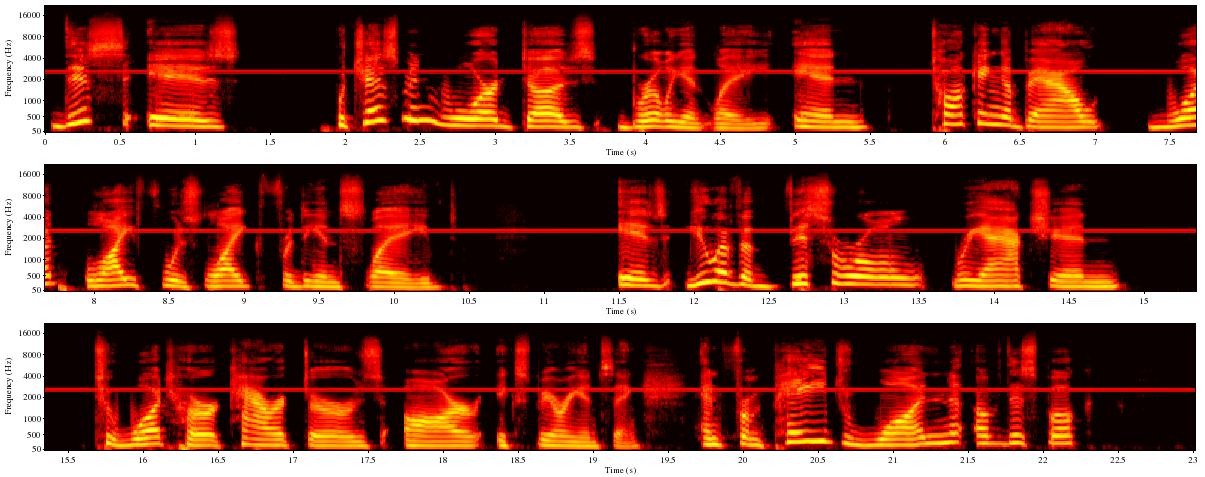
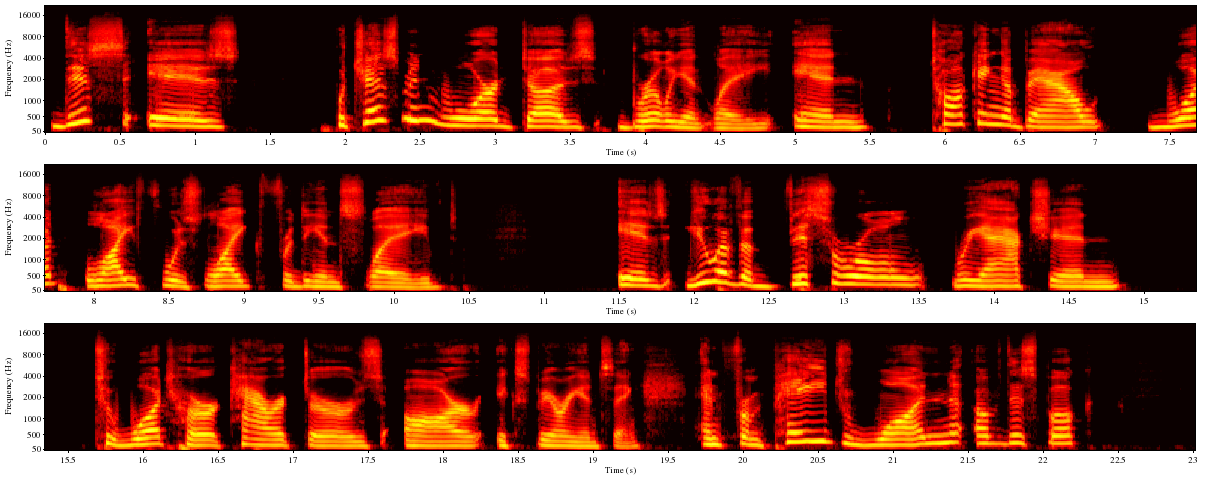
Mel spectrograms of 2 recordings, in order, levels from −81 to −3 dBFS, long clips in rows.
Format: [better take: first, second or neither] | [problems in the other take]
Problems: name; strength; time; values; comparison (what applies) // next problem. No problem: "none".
second | high-pitched whine; faint; throughout; 2.5 kHz, 25 dB below the speech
